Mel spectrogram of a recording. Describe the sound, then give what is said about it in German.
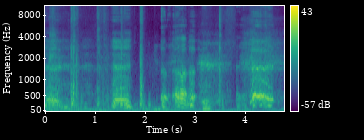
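An injured man after a crash gasps for air again and again in ragged, strained breaths mixed with breathy vocal groans, sounding like a voice acting out someone struggling to breathe. “Er äh, japst nach Luft.”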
